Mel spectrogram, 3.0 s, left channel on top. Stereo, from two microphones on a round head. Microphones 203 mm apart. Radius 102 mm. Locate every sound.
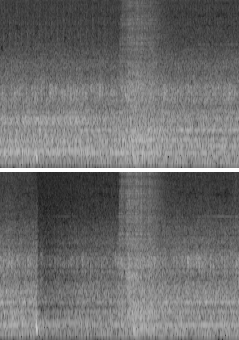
1.5 s an explosion: 85° right, 6 m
